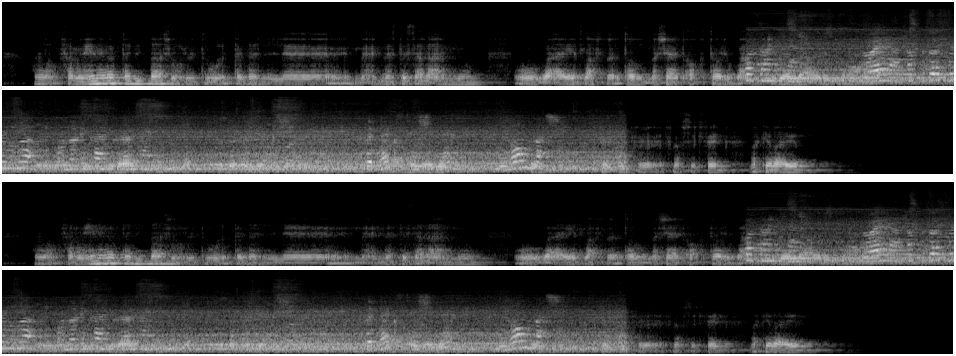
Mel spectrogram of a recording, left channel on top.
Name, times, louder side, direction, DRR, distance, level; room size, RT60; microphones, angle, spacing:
voice 1, 0.3-4.8 5.1-8.9 9.5-14.3 14.8-15.2 15.5-17.6, left 3 dB, 75° left, 4 dB, 0.5 m, -27 dB
sound 1, 7.4-15.8, left 2 dB, 10° left, 0.3 m, -22 dB
9.2 x 3.5 x 5.5 m, 0.80 s
head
